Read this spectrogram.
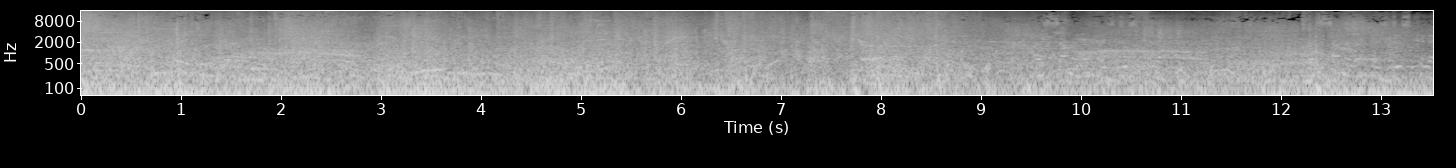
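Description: Game spell effects crackle and whoosh in a busy fight.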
